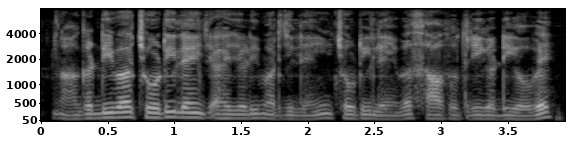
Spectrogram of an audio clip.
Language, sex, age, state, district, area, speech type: Punjabi, male, 30-45, Punjab, Patiala, rural, spontaneous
